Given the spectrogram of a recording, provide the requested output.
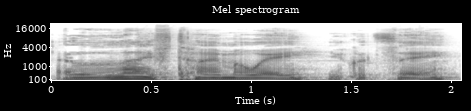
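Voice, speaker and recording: A man's voice: fairly low pitch, steady tone, normal speed, a little mellow. A man playing a video game in character, muttering his thoughts aloud in a sardonic, foul-mouthed way.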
